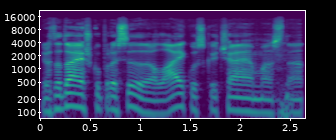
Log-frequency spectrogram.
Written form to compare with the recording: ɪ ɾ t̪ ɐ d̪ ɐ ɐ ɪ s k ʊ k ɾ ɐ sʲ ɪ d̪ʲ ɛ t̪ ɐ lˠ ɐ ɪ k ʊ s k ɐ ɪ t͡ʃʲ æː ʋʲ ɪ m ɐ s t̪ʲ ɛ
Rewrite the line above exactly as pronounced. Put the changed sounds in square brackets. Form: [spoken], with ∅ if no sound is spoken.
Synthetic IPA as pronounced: ɪ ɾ t̪ ɐ d̪ ɐ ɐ ɪ [ʃ] k ʊ [p] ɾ ɐ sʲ ɪ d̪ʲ ɛ [d̪] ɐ lˠ ɐ ɪ k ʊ s k ɐ ɪ t͡ʃʲ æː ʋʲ ɪ m ɐ s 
